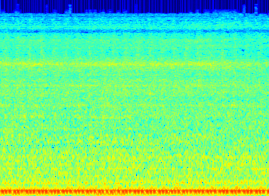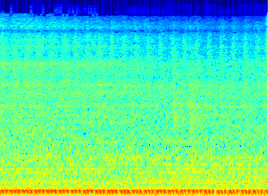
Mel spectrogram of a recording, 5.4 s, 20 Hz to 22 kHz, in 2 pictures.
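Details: 1966 Ford Mustang 2+2 fastback with 82,000 miles, sitting for years, running after replacing a leaky fuel pump. A deep, steady, even V8 rumble with no misses or knocks: normal smooth idle.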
